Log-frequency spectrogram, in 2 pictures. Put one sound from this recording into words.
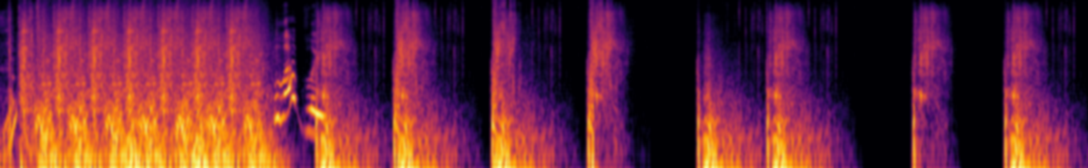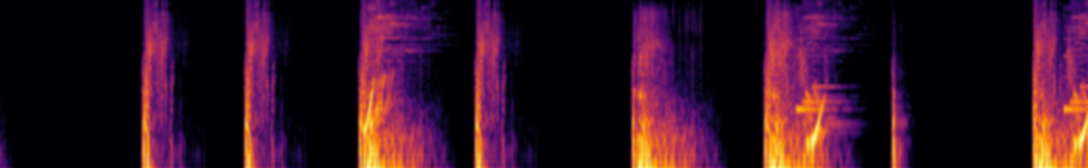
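Game pieces burst with short, sharp popping effects that quickly fade.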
